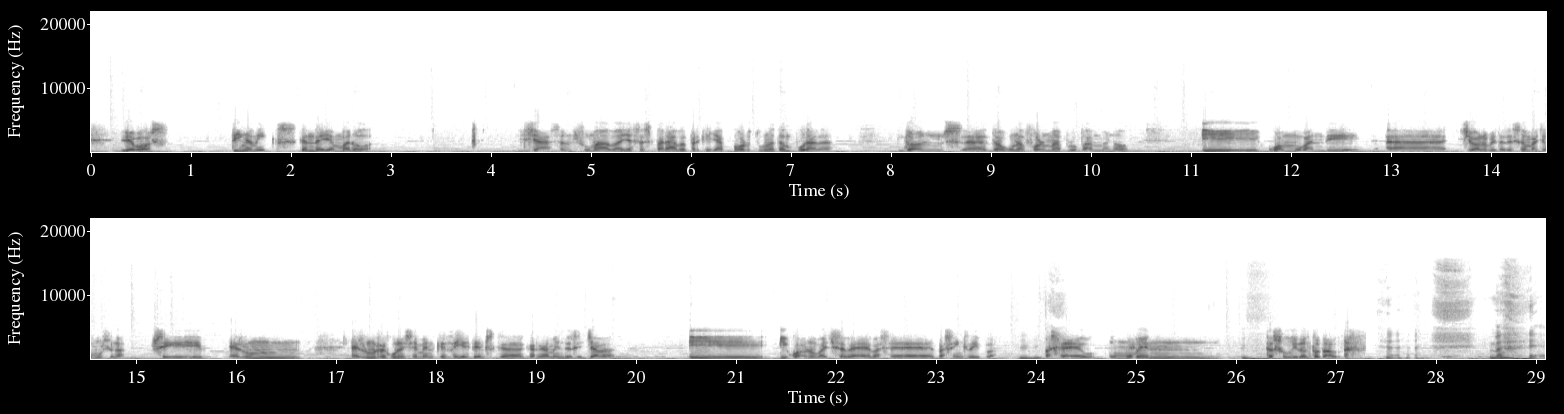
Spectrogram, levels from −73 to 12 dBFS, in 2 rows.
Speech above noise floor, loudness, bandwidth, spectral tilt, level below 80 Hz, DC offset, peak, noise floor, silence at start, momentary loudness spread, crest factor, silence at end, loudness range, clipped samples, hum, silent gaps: 22 dB; -24 LUFS; 16 kHz; -4.5 dB/octave; -36 dBFS; under 0.1%; -10 dBFS; -46 dBFS; 0 s; 12 LU; 16 dB; 0 s; 2 LU; under 0.1%; none; none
